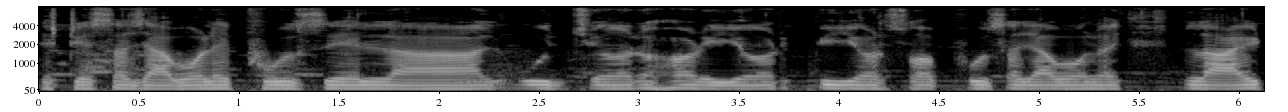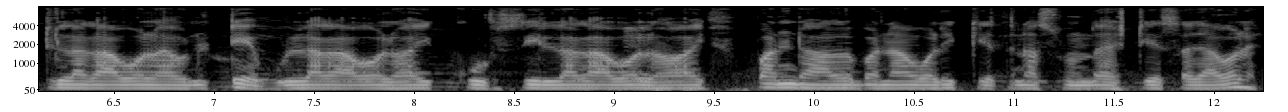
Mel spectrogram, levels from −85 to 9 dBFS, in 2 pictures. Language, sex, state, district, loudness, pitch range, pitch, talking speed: Bajjika, male, Bihar, Vaishali, -27 LUFS, 110-115 Hz, 110 Hz, 150 wpm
